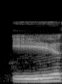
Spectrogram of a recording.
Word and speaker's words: ihr: Ihr pasangannya dengan, ini cara bacanya E dan I dibaca I. Ihr seid.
